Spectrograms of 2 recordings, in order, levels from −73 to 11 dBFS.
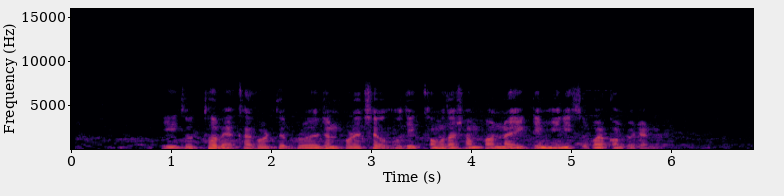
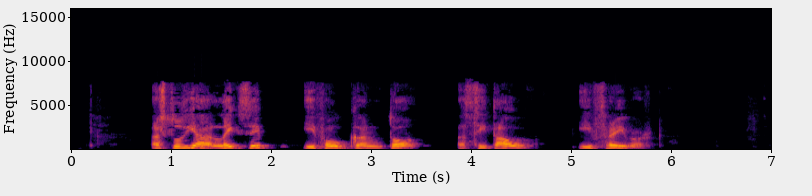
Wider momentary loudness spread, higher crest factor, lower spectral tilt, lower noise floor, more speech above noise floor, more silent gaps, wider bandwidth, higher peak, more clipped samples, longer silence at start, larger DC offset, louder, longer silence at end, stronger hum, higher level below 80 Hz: second, 6 LU vs 13 LU; about the same, 20 dB vs 16 dB; about the same, -6.5 dB/octave vs -5.5 dB/octave; first, -60 dBFS vs -49 dBFS; second, 30 dB vs 36 dB; second, none vs 4.79-5.00 s; about the same, 7.6 kHz vs 8 kHz; second, -10 dBFS vs 0 dBFS; neither; second, 0.5 s vs 0.8 s; neither; second, -30 LUFS vs -14 LUFS; second, 0.8 s vs 1.2 s; neither; second, -66 dBFS vs -56 dBFS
